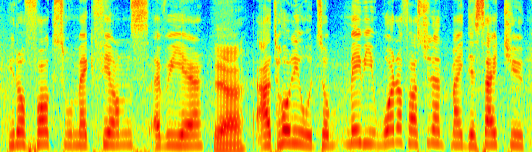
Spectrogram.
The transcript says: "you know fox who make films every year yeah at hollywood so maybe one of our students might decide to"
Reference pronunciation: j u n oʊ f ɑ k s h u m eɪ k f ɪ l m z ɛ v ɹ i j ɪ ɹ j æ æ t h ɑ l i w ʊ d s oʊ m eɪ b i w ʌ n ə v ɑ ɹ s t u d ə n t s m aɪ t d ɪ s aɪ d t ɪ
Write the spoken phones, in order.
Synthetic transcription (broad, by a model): j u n oʊ f ɑ k s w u m eɪ k f ɪ l m z ɛ v ɹ i j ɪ ɹ j æ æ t h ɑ l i w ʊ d s oʊ m eɪ b i w ʌ n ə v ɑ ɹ s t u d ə n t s m aɪ t d ɪ s aɪ d t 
